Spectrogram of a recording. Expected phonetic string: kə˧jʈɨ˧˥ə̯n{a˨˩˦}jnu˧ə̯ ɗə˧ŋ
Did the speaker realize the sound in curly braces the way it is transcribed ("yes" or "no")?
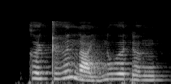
no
